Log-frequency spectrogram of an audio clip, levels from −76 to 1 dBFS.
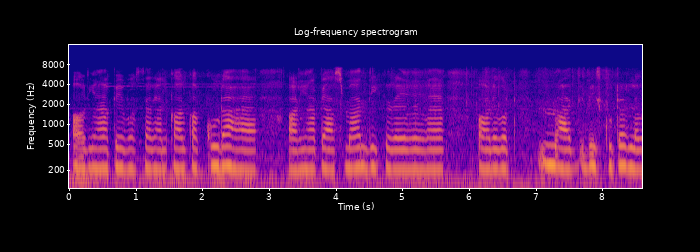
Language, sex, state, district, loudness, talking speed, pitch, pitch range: Maithili, male, Bihar, Supaul, -29 LUFS, 125 wpm, 210 Hz, 205-220 Hz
